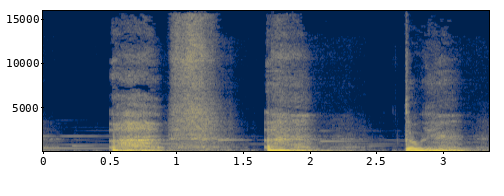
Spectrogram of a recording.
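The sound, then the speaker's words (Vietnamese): Heavy panting from a frightened, sweating man just woken from a nightmare: three long, breathy gasps, each loud at its start and then trailing off, separated by short pauses. “chú Trung vẫn chưa bình tĩnh, vừa thở hổn hển vừa nói”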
